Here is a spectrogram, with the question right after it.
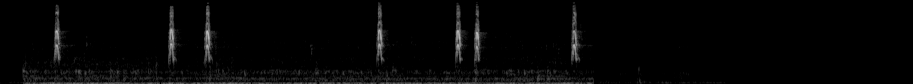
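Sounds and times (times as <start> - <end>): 
American three-toed woodpecker pik calls: 0.2 - 6.0
faint low hum: 0.2 - 7.0.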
